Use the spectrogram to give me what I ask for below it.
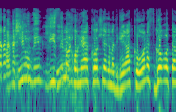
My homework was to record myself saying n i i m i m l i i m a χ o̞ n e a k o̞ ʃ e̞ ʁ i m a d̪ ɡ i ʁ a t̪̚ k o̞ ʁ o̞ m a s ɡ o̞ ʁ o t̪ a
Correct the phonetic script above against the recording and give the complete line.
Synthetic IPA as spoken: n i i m i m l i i m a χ o̞ n e a k o̞ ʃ e̞ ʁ i m a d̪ ɡ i ʁ a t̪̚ k o̞ ʁ o̞ n a s ɡ o̞ ʁ o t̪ a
